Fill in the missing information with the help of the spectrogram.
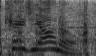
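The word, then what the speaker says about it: Caggiano: how to say it it's it's kiano you got it I'm Italian all right that was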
